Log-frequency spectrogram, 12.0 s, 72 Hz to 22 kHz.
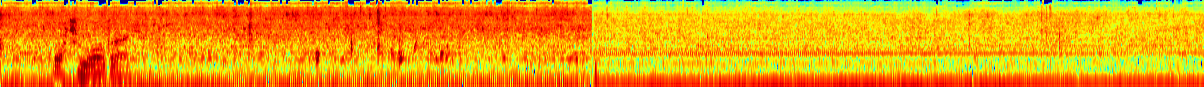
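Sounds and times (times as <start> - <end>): water trickling and splashing: 0.0 - 6.2
mechanical hum: 0.0 - 12.0.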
